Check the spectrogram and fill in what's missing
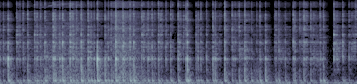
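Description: Fingertips and nails scratch and rub the coated surface of a large, blue, powder-coated, insulated stainless steel water bottle held in both hands. The hollow bottle answers with a quick, uneven stream of short, dry scrapes and taps over a low background hum, each stroke carrying a faint, brief metallic ring.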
